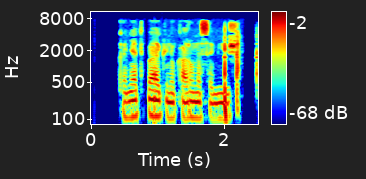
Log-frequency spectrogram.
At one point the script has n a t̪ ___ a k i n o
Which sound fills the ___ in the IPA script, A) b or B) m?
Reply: A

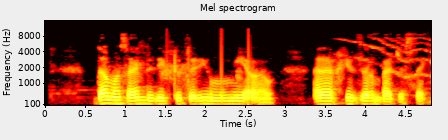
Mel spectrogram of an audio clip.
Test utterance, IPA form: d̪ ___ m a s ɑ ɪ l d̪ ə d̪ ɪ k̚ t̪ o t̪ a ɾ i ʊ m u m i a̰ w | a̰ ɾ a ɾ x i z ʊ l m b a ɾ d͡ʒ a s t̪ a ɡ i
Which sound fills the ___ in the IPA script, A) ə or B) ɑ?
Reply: B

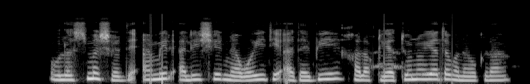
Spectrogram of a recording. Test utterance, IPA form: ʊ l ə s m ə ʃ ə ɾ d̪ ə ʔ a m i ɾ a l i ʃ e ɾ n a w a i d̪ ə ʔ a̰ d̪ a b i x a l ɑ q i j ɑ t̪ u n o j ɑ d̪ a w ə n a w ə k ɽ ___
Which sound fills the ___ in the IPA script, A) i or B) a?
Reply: B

